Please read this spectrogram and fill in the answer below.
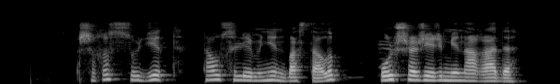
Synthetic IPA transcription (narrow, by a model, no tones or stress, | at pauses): ʃəʁəsːud̪ʲe̞t̪ʰːɑwsɪle̞mɪne̞nbɑst̪ɑlˠəp̚ | b̥olʲˠʃɑʒe̞ɾɪme̞nɑʁɑd̪ə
